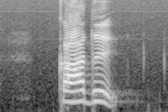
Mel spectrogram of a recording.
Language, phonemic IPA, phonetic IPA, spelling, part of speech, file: Tamil, /kɑːd̪ɯ/, [käːd̪ɯ], காது, noun / verb, Ta-காது.ogg
- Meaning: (noun) 1. ear 2. eye (of a needle) 3. ear of a jar; projection in the rim of a vessel serving as a handle 4. small wedge to hold in its place a tenon, a handle, a peg; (verb) to kill, slay, murder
